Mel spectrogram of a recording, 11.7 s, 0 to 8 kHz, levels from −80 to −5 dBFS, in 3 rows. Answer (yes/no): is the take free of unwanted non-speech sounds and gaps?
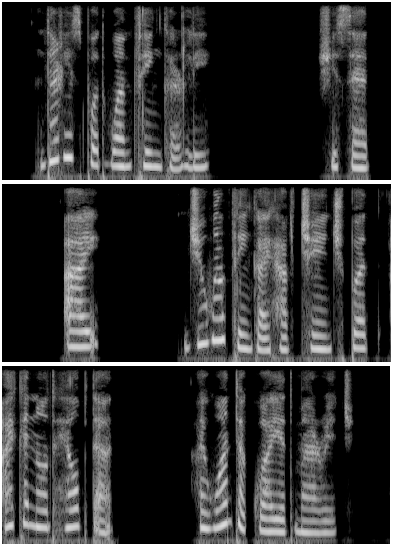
yes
